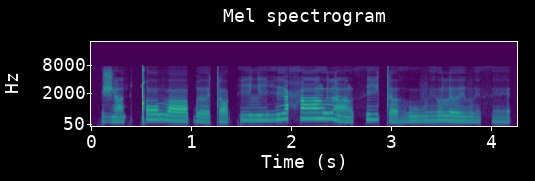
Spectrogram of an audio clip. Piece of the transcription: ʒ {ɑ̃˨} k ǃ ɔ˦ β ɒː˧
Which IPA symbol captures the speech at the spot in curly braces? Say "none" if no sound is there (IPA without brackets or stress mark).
ɑ̃˨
